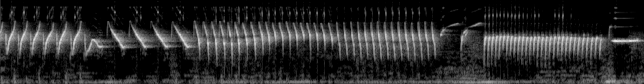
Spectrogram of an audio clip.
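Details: Singing canary in full, sustained song with 'ngerol' rolling trills and sharp 'nembak' bursts: fast descending chip series give way to a long rapid high trill, then a dense buzzy sustained trill and a closing whistle.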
